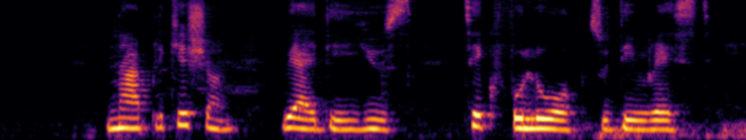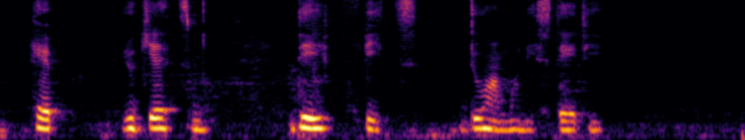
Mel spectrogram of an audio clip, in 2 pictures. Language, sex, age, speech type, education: Nigerian Pidgin, female, 15-29, spontaneous, tertiary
